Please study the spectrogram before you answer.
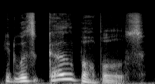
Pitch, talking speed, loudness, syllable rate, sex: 140 Hz, 115 wpm, -17 LUFS, 3.6 syllables/s, male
